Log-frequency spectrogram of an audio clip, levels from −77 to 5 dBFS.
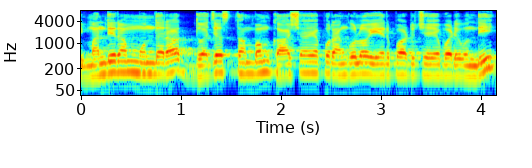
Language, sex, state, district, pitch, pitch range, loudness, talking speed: Telugu, male, Telangana, Adilabad, 145 Hz, 130-155 Hz, -13 LUFS, 115 wpm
